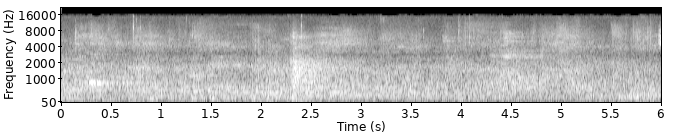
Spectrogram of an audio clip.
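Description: Showroom background: other people's voices talking in the distance over steady room noise, with footsteps on a hard floor.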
